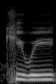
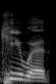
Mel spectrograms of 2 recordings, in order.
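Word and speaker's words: Kiewit: Curtis Stainer is solutions architect information architect manager at uh Kiwi Technology Group. Did I say that wrong? How do you say it? Stoniker and Kiwit.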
